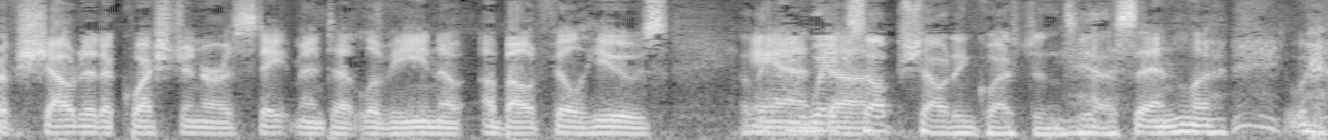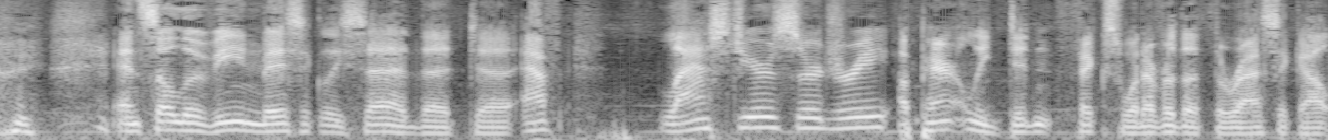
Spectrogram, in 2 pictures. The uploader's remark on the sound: live from Twins spring training in Fort Myers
